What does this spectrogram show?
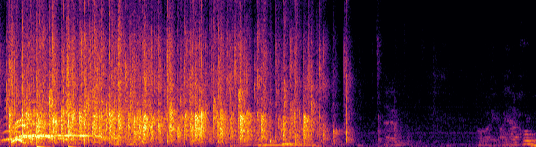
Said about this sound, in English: Give her a round of applause.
